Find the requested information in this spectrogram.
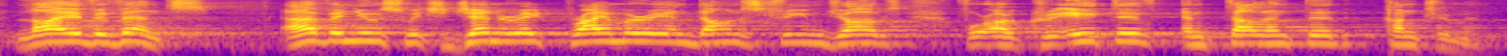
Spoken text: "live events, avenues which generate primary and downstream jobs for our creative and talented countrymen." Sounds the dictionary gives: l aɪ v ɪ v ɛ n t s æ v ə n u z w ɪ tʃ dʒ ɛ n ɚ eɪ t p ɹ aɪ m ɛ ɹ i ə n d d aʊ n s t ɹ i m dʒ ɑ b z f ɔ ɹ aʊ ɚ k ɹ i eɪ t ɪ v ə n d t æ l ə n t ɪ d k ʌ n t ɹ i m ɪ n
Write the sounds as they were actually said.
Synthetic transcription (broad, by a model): l aɪ v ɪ v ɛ n t s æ v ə n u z w ɪ tʃ dʒ ɛ n ɚ eɪ t p ɹ aɪ m ɛ ɹ i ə n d d aʊ n s t ɹ i m dʒ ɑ b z f ɔ ɹ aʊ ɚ k ɹ i eɪ t ɪ v ə n d t æ l ə n t ɪ d k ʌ n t ɹ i m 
